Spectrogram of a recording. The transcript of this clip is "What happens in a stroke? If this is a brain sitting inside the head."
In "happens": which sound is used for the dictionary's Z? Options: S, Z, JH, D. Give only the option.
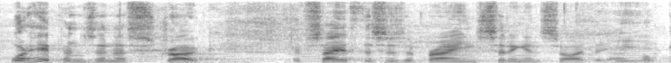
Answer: Z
